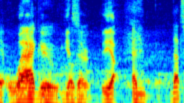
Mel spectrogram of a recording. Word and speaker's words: Wagyu: Wagyu.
